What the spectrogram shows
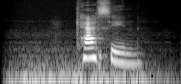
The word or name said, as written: casein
